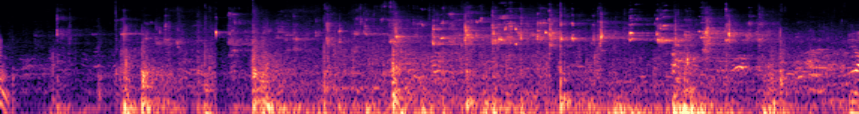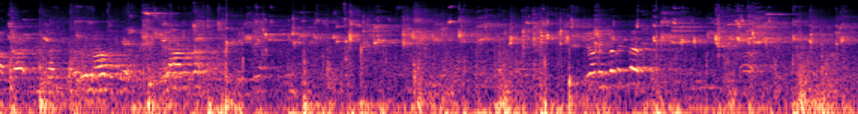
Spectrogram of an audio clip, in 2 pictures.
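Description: Handballs bouncing and thudding on a wooden sports-hall court, with players' footsteps and short calls during a fast training drill.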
